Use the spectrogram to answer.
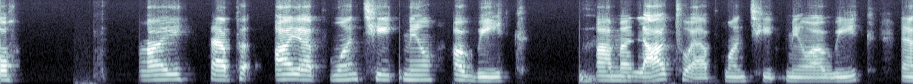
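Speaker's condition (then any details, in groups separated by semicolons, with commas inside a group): Cerebral palsy; shaky during lifts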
